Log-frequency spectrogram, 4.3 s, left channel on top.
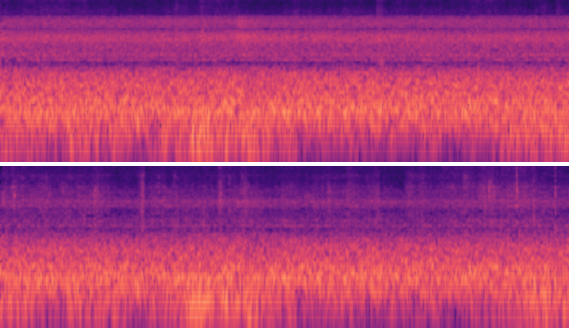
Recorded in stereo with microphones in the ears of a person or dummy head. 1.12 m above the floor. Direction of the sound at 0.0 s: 70° left (ahead or behind).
